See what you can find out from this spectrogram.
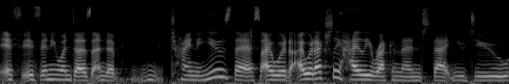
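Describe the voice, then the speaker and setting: A woman talks at a fairly quick pace. Her medium pitch carries lively intonation. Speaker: psychology professor. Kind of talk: lecture. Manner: loud. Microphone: no microphone, built-in audio.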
